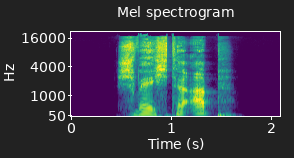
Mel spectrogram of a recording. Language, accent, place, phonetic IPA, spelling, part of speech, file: German, Germany, Berlin, [ˌʃvɛçtə ˈap], schwächte ab, verb, De-schwächte ab.ogg
- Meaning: inflection of abschwächen: 1. first/third-person singular preterite 2. first/third-person singular subjunctive II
